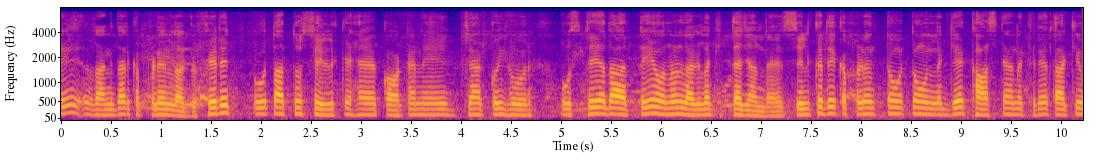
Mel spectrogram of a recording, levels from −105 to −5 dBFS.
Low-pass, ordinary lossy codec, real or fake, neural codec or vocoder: 7.2 kHz; none; fake; codec, 44.1 kHz, 7.8 kbps, DAC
